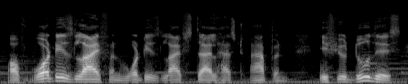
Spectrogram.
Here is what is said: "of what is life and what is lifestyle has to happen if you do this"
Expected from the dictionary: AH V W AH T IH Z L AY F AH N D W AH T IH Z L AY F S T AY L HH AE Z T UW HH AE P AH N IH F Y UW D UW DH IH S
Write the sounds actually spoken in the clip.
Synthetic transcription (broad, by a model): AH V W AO T IH Z L AY F AH N D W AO T IH Z L AY F S T AY L HH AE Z T UW HH AE P AH N IH F Y UW D UW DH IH S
